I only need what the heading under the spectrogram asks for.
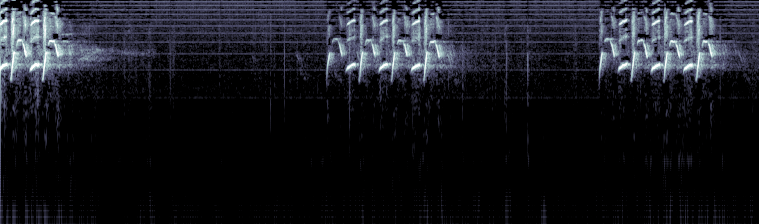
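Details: Carolina Wren, called Florida wren, a year-round singer that may nest inside houses in Florida. Loud rolling phrases of three to four quick, ringing, looping notes come in bursts about every three seconds.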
